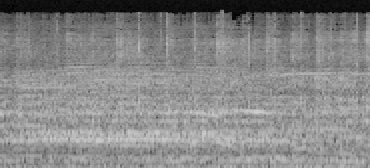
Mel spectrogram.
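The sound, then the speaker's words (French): A large crowd cheers loudly and without pause as Éric Zemmour is welcomed, a dense, steady roar of many voices with scattered whoops and shouts rising above it. “Mes chers amis, quelle joie, quel bonheur, quelle foule, quel ciel.”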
